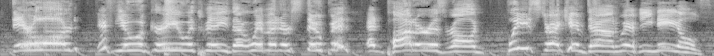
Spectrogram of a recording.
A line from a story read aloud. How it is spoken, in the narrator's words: he shouted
